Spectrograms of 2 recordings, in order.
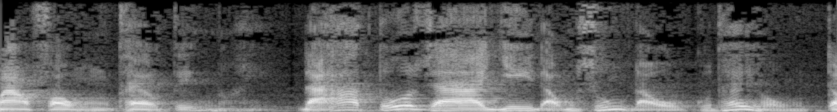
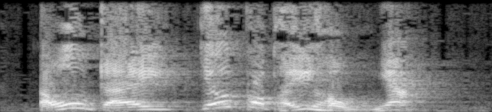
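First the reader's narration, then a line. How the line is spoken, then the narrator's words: Thunderous echoing scream. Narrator (Vietnamese): Lý Ngư thủy thủ tiếng dội vào tràn miệng thét lên như sóng lở sườn non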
